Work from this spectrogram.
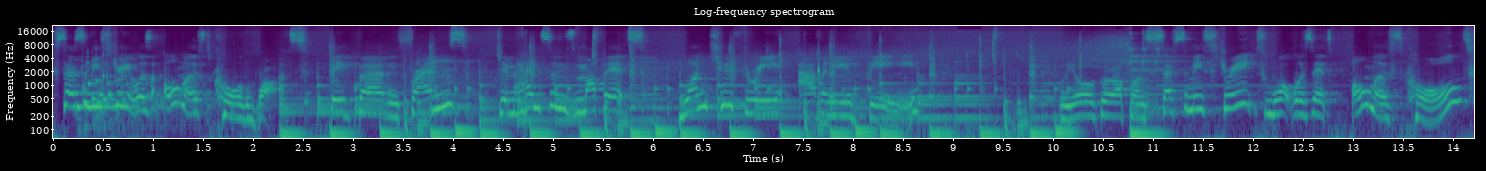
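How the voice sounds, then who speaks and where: A woman's voice: on the high side, slow pace. Upbeat woman hosting a quiz. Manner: energetic, sing-song, playful. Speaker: quiz show host. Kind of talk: upbeat live game show hosting. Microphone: played through a phone app. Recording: background music from the app.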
